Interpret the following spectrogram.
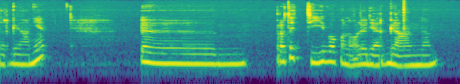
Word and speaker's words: Argania: Argania è, che si legge Arganie.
